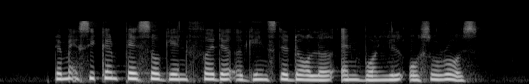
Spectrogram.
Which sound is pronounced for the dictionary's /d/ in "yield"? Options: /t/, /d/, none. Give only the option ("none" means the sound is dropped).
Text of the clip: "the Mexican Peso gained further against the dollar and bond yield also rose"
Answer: none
